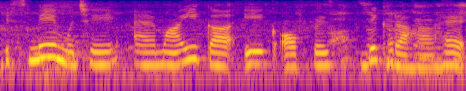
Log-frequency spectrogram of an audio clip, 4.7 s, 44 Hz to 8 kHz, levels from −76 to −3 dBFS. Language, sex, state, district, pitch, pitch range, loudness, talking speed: Hindi, female, Madhya Pradesh, Katni, 205 Hz, 195-225 Hz, -15 LUFS, 115 wpm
